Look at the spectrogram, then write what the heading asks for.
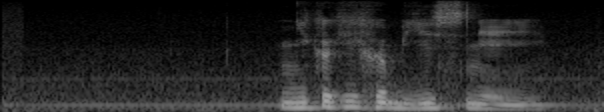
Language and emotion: Russian, angry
